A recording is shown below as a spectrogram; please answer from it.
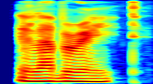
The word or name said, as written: elaborate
